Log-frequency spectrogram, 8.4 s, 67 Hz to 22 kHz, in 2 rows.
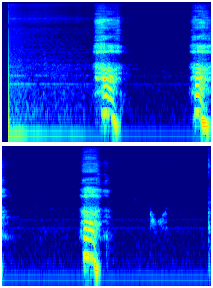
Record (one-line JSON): {"exhalation_length": "8.4 s", "exhalation_amplitude": 32768, "exhalation_signal_mean_std_ratio": 0.31, "survey_phase": "beta (2021-08-13 to 2022-03-07)", "age": "65+", "gender": "Male", "wearing_mask": "No", "symptom_diarrhoea": true, "smoker_status": "Never smoked", "respiratory_condition_asthma": false, "respiratory_condition_other": false, "recruitment_source": "REACT", "submission_delay": "2 days", "covid_test_result": "Negative", "covid_test_method": "RT-qPCR", "influenza_a_test_result": "Negative", "influenza_b_test_result": "Negative"}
